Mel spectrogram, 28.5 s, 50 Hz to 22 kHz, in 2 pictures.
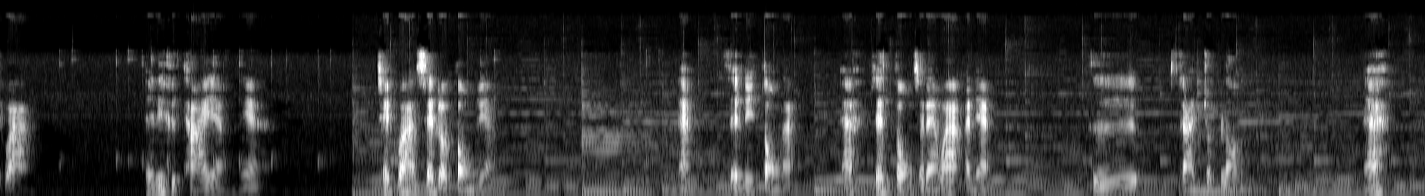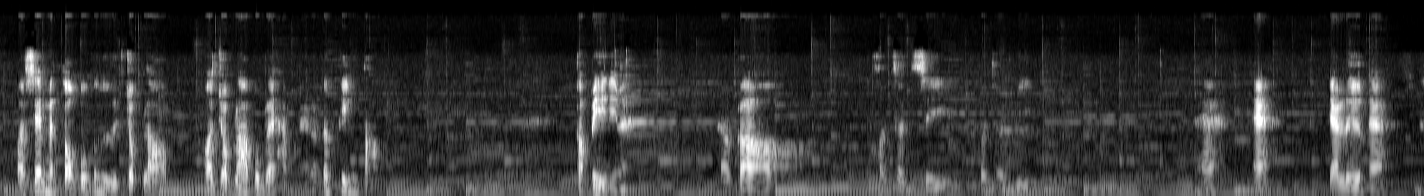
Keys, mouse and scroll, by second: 0.5 click, 1.0 click, 1.3 click, 1.5 click, 1.8 click, 2.0 click, 2.3 click, 2.6 click, 3.1 click, 4.7 click, 6.3 click, 10.8-12.2 drag, 20.3 click, 25.7-28.4 drag.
